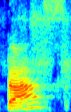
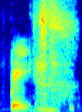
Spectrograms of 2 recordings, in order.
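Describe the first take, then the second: First: It is pronounced like the word for the fish. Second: It is pronounced like bass in bass guitar. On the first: It names a kind of fish. The speaker calls it wrong. "It's not a bass" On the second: It names the low musical range. The speaker calls it right. "it's a bass"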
